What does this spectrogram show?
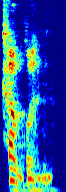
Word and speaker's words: Kublin: launching and uh oh my last name's cuin k u b l i n it's pronounced cuin thank you Scott um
